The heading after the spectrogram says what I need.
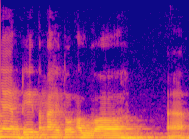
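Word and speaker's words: الله: yang di tengah itu Allah Allah itu panjang ditengah bukan Allah bukan seperti itu tetapi Allah kemudian hanya jangan hilang hanya dalam lafadz Allah itu jangan hilang sebagian orang membacanya Allah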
